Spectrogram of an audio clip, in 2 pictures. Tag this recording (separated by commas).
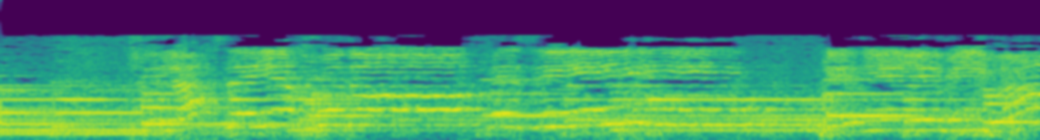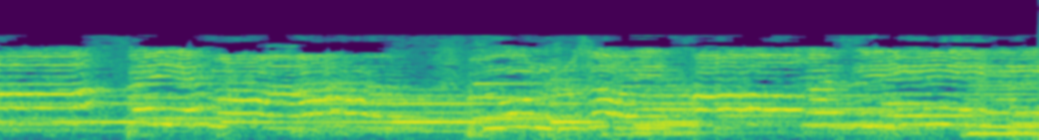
Music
